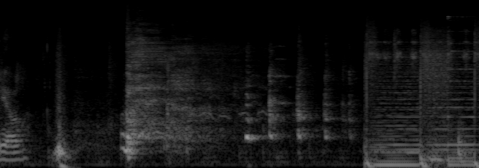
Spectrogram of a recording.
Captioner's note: both laughing; upbeat music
